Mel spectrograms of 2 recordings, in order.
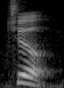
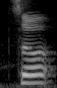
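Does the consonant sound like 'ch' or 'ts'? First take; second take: ch; ts. First: The consonant is a palatal 'ch' sound. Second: The consonant is a dental 'ts' sound. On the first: The speaker calls it right. "च असा करायचा आहे" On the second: The speaker calls it wrong. "च असा नाही"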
